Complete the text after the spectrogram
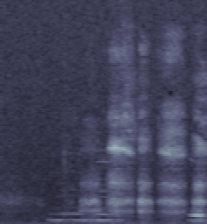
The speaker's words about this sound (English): Heavy breathing?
